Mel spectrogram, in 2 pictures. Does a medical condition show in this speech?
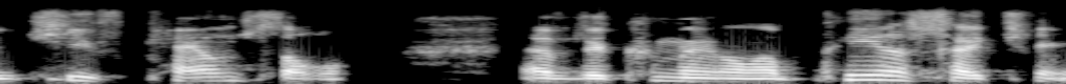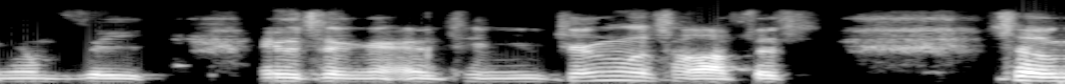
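Yes: cerebral palsy.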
